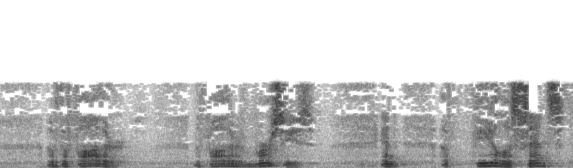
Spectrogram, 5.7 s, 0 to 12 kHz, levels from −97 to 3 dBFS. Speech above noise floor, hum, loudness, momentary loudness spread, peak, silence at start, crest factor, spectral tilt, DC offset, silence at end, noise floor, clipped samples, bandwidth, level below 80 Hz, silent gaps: 24 dB; none; -21 LUFS; 21 LU; -2 dBFS; 0 s; 20 dB; -3.5 dB/octave; under 0.1%; 0 s; -46 dBFS; under 0.1%; 6.4 kHz; -58 dBFS; none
